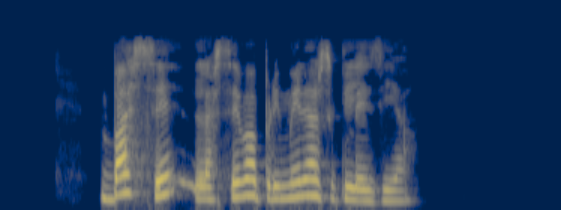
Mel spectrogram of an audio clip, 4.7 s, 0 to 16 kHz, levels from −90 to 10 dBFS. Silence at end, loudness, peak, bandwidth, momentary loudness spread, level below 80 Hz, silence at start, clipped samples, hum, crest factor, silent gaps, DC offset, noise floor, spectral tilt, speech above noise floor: 1.25 s; -19 LUFS; -2 dBFS; 8.2 kHz; 13 LU; -64 dBFS; 0.85 s; under 0.1%; none; 18 dB; none; under 0.1%; under -90 dBFS; -5 dB/octave; over 72 dB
